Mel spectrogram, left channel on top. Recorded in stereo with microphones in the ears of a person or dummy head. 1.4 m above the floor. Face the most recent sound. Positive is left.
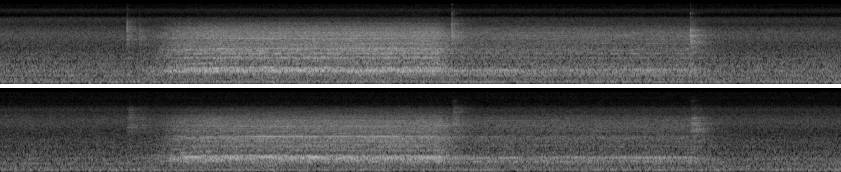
turn(degrees=85)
